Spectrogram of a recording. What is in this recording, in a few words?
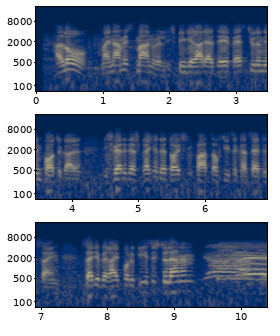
Introduction german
